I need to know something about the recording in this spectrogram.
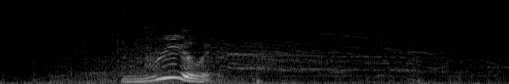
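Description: Game sound effects chime and swell.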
